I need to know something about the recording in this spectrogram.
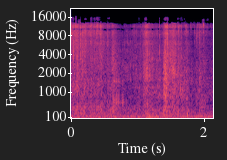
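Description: Thin plastic sleeve crinkling in several short rustles as it is slid off a rolled diamond painting canvas.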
